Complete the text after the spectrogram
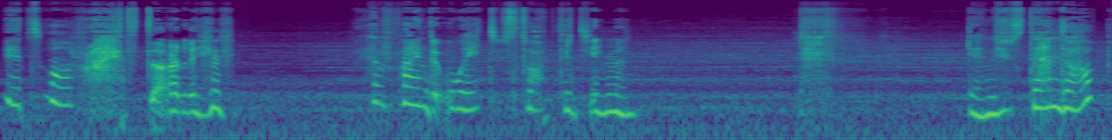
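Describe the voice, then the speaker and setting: High-voiced, desperate, pleading mother. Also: slight background noise. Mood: anxious tenderness. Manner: pleading, emotional, halting. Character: desperate, grieving noble mother pleading for her son. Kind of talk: dramatic video game voice acting.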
